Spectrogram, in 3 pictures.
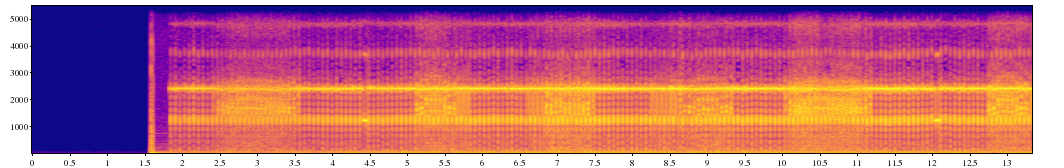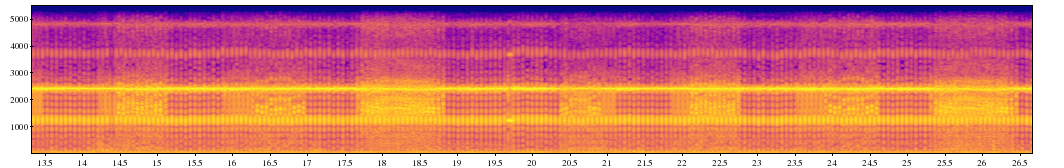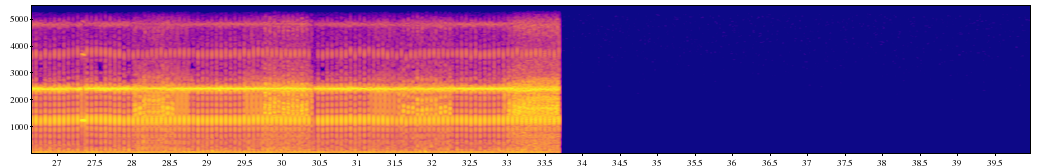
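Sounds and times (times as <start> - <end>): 
SSTV signals: 1.8 - 33.7.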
